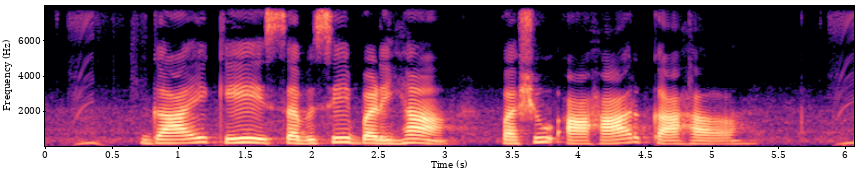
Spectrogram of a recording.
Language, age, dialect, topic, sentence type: Bhojpuri, 25-30, Western, agriculture, question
